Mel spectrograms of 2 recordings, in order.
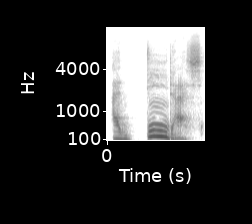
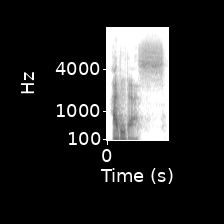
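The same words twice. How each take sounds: First: The stress is on a later syllable. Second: The stress is on the first syllable. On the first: "Americans pronounce it in a different way, they changed the stress" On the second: "we're going to stick at the beginning for the stress"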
